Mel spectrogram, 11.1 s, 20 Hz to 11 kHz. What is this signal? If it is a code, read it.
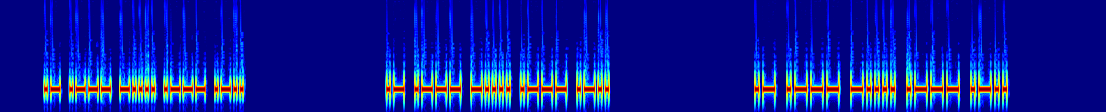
Morse code, heard as a keyed tone, about 33 wpm, 700 Hz. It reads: AJ6JL AJ6JL AJ6JL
